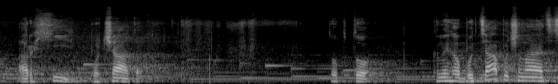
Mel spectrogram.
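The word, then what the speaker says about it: «архі» (ἀρχή): І те, що по-єврейськи «решіт» – це на грецькій мові є «архі», або якщо його по-інакше вимовляють «архе», та?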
